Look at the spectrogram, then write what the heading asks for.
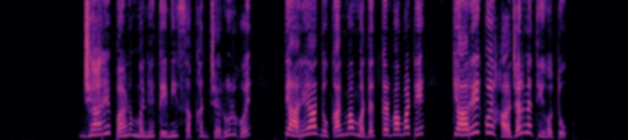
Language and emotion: Gujarati, disgusted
